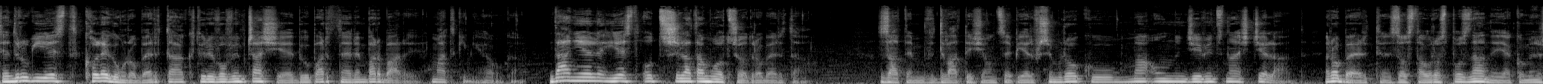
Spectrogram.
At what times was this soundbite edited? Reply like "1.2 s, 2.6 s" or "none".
13.2 s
